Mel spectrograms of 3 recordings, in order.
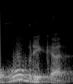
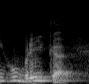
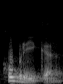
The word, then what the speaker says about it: rubrica: Para você falar que isso aqui se pronuncia recorde ou rúbrica? Não, professor. Obviamente, a pronúncia mais forte não está na antepenúltima sílaba, e sim, no caso, na penúltima.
